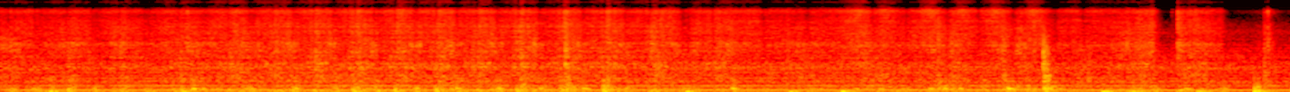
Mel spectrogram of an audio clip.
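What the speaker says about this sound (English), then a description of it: "Polishing brush is really soft, and you just polish it up to a nice shine." A soft polishing brush rubs steadily over a hot-waxed Nordic ski, giving a continuous close-up brushing hiss with small repeated strokes and a low hum underneath, no talking.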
